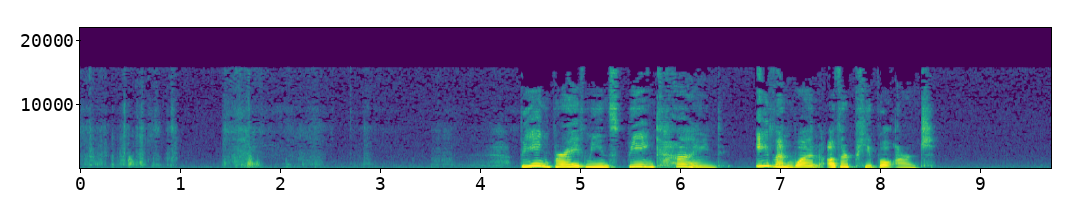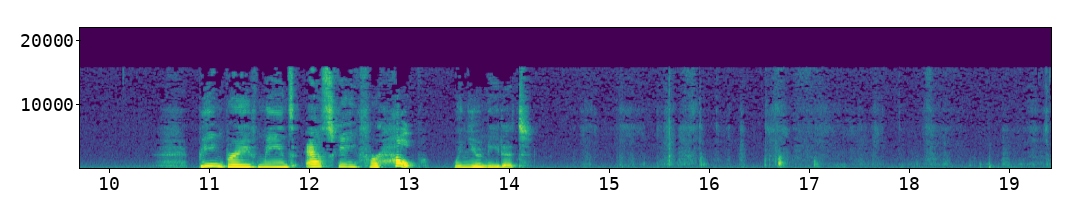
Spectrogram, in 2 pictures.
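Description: A book's paper pages turn with a soft rustle.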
